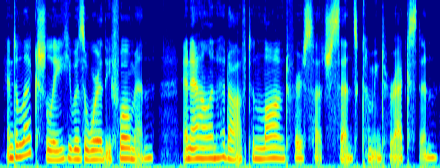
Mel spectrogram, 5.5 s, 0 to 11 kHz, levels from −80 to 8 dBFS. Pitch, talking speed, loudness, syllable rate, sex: 205 Hz, 185 wpm, -18 LUFS, 5.8 syllables/s, female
